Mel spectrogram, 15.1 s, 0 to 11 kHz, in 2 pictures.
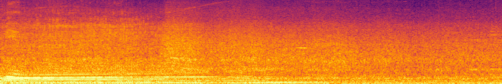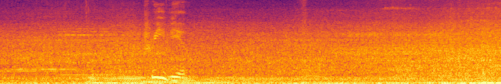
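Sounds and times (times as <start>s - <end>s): passing cars rushing: 0.0s - 7.0s, 8.0s - 15.0s
vehicle engine hum: 0.0s - 7.8s.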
